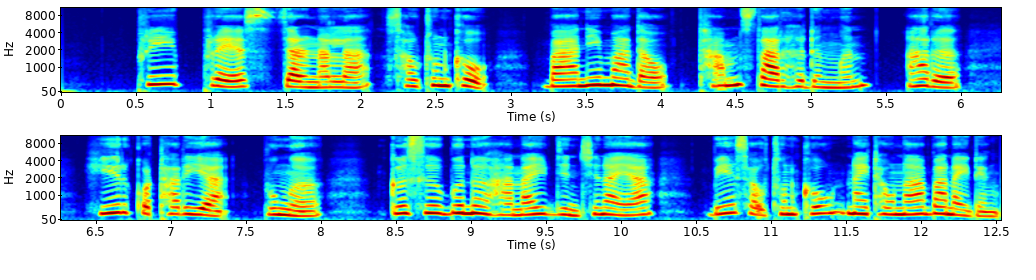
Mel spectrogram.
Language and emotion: Bodo, neutral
